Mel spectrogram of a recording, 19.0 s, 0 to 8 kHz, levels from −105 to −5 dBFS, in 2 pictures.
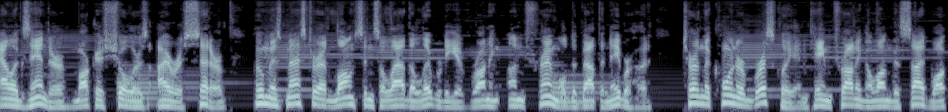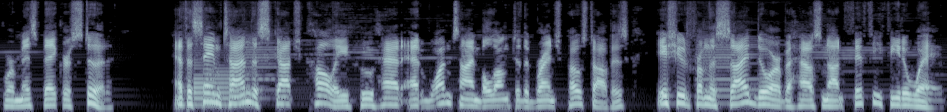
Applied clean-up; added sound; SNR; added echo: classical method spectral subtraction.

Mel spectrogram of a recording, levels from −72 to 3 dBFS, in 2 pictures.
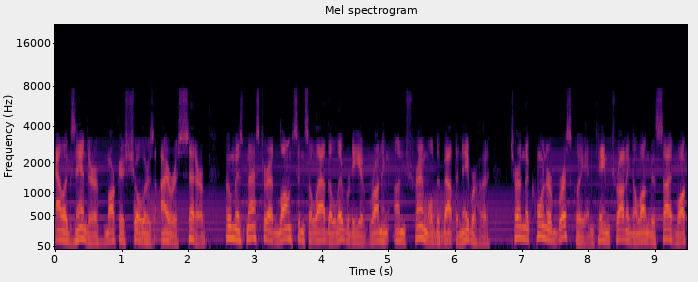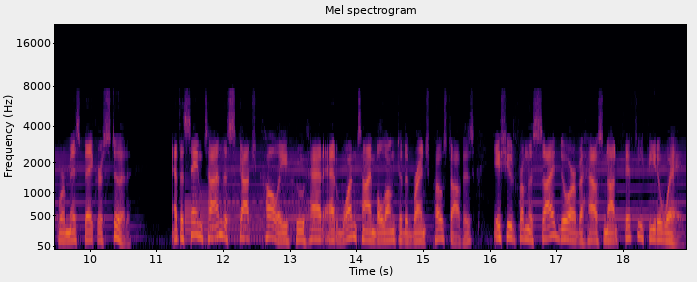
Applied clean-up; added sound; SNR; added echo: none; Wind instrument, woodwind instrument + Keyboard (musical); 14 dB; none.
